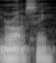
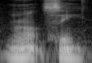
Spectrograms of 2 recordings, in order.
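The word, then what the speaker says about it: Maróczy: I said something Maroczy bind. Maroczy bind. I've been told off in a recent video. Maroczy. Told off. Not Maroczy. Maroczy.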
